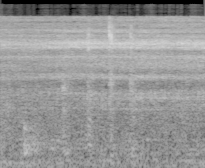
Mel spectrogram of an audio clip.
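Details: Steady high hiss of a running nebulizer during nebulization of a baby with cough and cold at a hospital; no clear breathing or coughing heard.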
